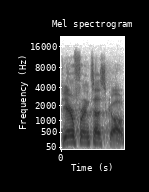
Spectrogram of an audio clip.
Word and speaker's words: Pier Francesco: can say the whole name without, am I pronouncing it correctly? Yeah. Pier Francesco, good.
